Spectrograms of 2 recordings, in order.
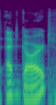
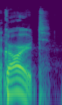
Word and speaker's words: Edgard: You almost say it like Edgar, like the name of a person. – Edgard. – You said it more like Edgar.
